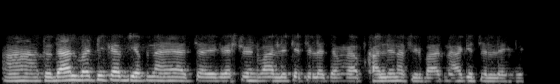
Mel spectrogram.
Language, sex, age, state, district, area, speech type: Hindi, male, 30-45, Rajasthan, Jodhpur, urban, conversation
